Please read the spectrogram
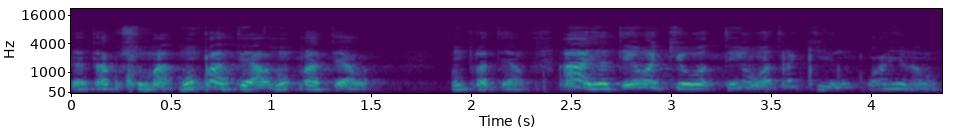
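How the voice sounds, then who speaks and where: Animated in tone, a man talks at a very fast pace. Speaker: law exam prep teacher. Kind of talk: lecture. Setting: online live stream. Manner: shouts for emphasis.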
